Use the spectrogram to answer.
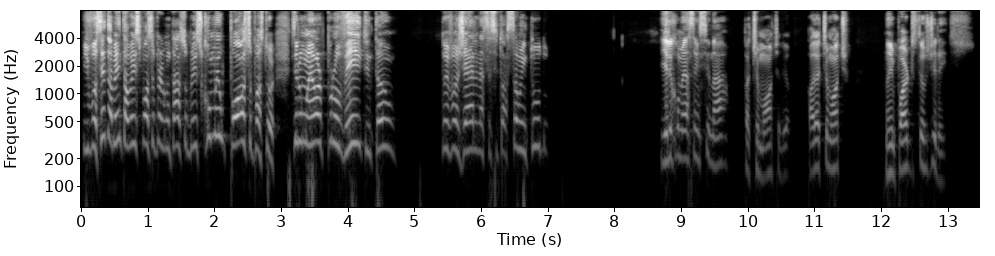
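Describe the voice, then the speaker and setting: A Brazilian man preaching a sermon as pastor, animated, acting out little everyday scenes with changing voices. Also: very high-pitched, a little fast, no echo, clean studio sound. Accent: Brazilian Portuguese.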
